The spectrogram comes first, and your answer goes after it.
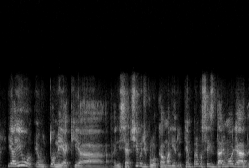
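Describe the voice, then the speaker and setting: Noticeable background noise surrounds the recording. A man speaks at a fairly high pitch with lively intonation. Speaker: teacher trainer. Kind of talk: lecture. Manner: fast; halting.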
